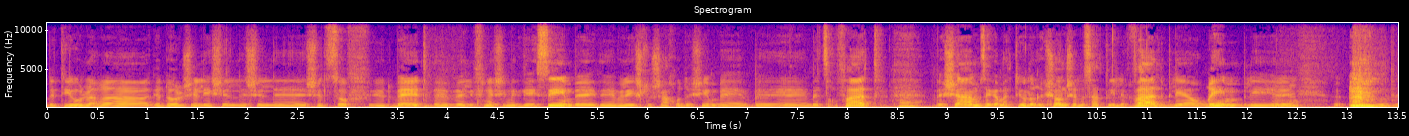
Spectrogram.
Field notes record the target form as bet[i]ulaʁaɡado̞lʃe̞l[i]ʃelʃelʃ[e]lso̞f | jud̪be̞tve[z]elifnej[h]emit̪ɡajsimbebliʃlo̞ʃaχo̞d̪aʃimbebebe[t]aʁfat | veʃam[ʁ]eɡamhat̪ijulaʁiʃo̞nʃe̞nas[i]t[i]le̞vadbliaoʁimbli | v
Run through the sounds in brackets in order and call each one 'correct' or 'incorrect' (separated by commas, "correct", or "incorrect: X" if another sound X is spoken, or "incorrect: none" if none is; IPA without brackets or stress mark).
correct, correct, correct, incorrect: v, incorrect: ʃ, incorrect: t͡s, incorrect: z, incorrect: a, correct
